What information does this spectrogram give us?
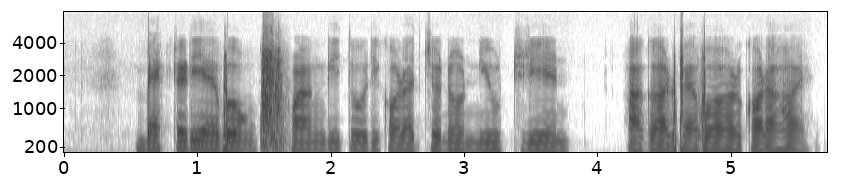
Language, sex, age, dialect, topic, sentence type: Bengali, male, 25-30, Standard Colloquial, agriculture, statement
